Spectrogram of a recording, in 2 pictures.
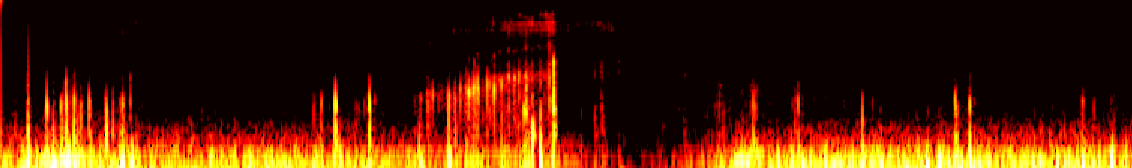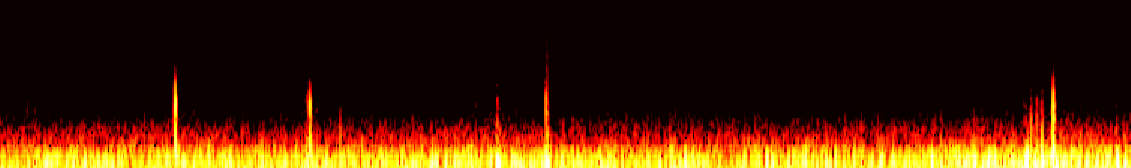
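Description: Flat fingers of both hands rub and tap the hollow gray plastic shell of a binaural dummy-head microphone. A constant deep, muffled rumble runs throughout, with scattered short, sharp taps on top. Around the three-second mark, a brief rising rubbing swish turns brighter before the sound drops quiet for a moment and then the rumble returns.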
